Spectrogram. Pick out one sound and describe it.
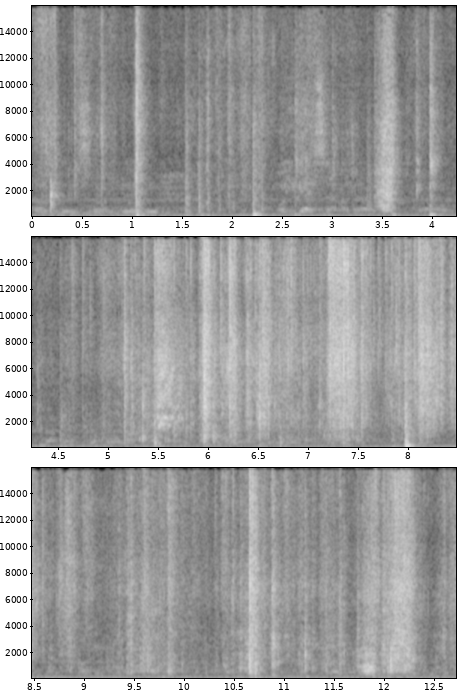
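A cardboard box knocks and scrapes as it is handled and torn open.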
